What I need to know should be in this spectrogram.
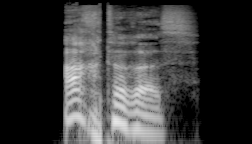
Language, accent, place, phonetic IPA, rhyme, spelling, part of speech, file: German, Germany, Berlin, [ˈaxtəʁəs], -axtəʁəs, achteres, adjective, De-achteres.ogg
- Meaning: strong/mixed nominative/accusative neuter singular of achterer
